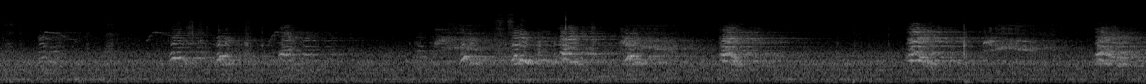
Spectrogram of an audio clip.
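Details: Gulls on a rooftop, fluffy young being fed by their mother; short nasal, harmonic calls come in separate bursts every one to two seconds over a steady background hiss.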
